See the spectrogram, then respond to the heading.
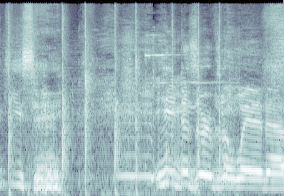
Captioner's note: clapping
